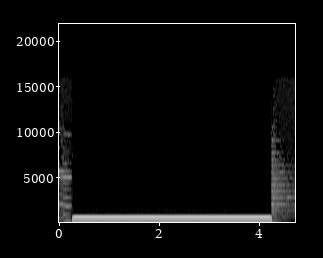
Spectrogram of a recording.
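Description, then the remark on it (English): A steady, pure electronic tone made of two close sine pitches sounding together, held loud and unwavering for about four seconds with no voices, bracketed by brief bursts of other sound. “Yeah, well, that's great, but can you sing a harmonized sine wave?”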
